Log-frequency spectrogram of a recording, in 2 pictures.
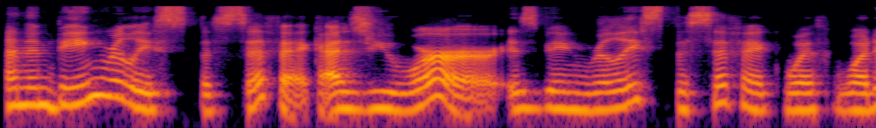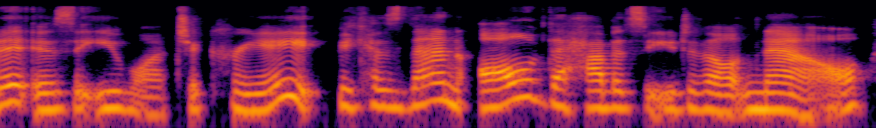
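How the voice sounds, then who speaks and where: A woman's voice: mid-range voice, lively intonation, moderate pace, few pauses, no room sound, clean studio sound. A woman co-hosting a podcast, speaking in an earnest, affirming, coaching way with many "like"s. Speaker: podcast co-host. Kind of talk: casual podcast chat.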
